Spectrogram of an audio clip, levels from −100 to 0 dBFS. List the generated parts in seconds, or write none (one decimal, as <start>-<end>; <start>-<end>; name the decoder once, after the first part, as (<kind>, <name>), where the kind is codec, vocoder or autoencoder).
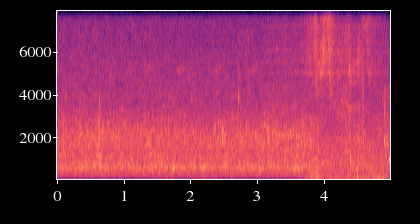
3.1-5.0 (codec, DAC)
